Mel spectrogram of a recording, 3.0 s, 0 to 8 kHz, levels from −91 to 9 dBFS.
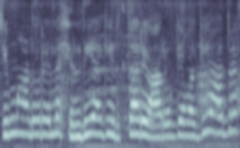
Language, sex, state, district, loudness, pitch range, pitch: Kannada, female, Karnataka, Raichur, -14 LUFS, 270-315 Hz, 295 Hz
